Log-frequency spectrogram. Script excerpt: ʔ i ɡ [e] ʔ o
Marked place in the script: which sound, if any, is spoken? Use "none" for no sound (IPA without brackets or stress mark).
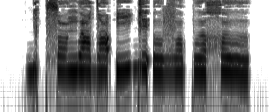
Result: e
